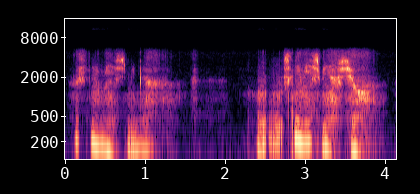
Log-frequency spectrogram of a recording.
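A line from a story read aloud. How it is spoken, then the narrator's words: Woman's whisper. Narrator (Russian): шептал женский голос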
